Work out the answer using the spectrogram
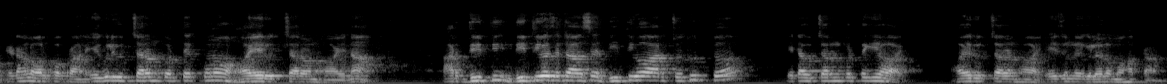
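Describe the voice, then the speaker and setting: A man's voice: a little high, dark tone. Echoey patient male Bangla teacher. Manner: explains patiently, repeats terms and checks with "ঠিক আছে?". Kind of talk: classroom lesson on Bangla phonetics.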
